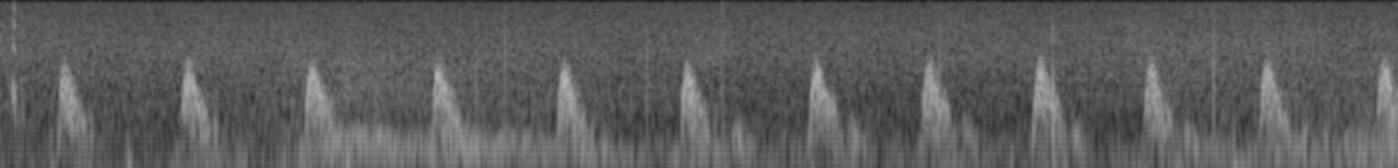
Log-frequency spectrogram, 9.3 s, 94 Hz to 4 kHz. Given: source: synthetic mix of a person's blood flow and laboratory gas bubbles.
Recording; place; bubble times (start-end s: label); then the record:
Doppler ultrasound of blood flow; subclavian vein
0.04-0.17 s: bubbles
From the record:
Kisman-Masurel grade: 112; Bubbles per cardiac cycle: 1 to 2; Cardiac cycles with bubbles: 1 to 10%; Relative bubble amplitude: moderate (0.250 to 0.450); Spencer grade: 1 (occasional bubble signal discernible with the cardiac motion signal, with majority of cardiac periods free of bubbles); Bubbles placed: anywhere in the cardiac cycle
